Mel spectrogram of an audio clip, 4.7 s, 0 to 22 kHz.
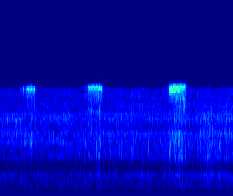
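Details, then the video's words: Begging owlets calling for food at their home nest, dated 5-9-13: three breathy screeches spaced over a few seconds, the final one longest and loudest, against faint steady noise. "Owlets have fun playing at home, Chicka calls for food"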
